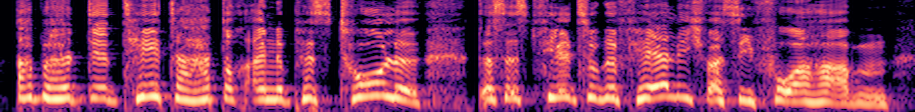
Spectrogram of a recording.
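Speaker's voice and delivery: hohe, ängstliche Frauenstimme; nervös. Acted. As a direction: besorgt warnen. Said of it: "sehr nervösen Eindruck". (junge Frau warnt nervös vor der Pistole)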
